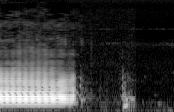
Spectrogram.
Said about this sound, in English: I needed to stall longer to pull up the fart sound effect.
